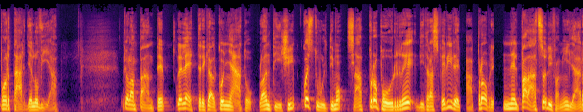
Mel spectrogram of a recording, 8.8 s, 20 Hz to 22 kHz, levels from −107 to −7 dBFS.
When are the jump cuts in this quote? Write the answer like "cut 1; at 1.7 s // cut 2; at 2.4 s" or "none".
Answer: cut 1; at 1.8 s // cut 2; at 2.6 s // cut 3; at 3.1 s // cut 4; at 3.9 s // cut 5; at 4.5 s // cut 6; at 5.3 s // cut 7; at 6.9 s // cut 8; at 7.4 s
